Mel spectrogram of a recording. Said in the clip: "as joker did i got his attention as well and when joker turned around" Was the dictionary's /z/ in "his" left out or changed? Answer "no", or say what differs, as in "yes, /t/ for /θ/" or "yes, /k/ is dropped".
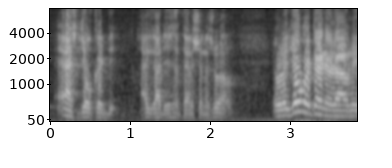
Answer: yes, /s/ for /z/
